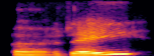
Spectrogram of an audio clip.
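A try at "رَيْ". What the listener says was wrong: Yes, excellent. Ray.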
